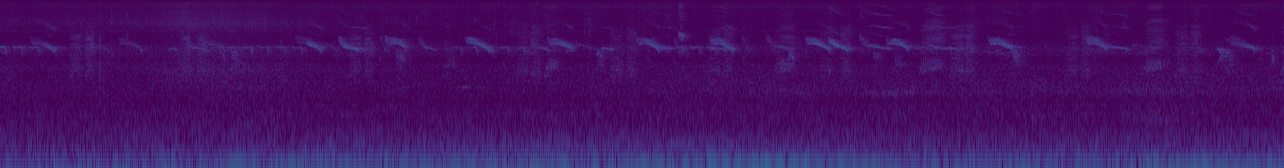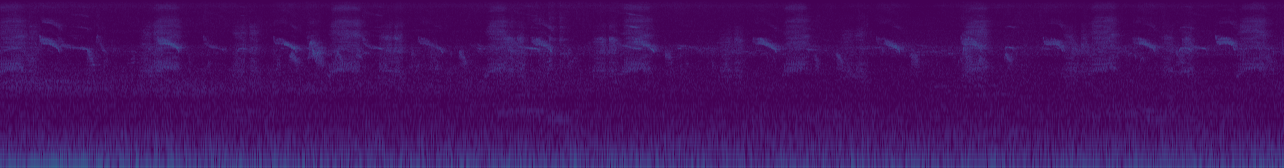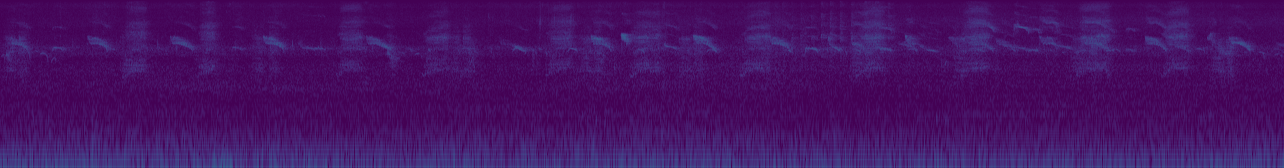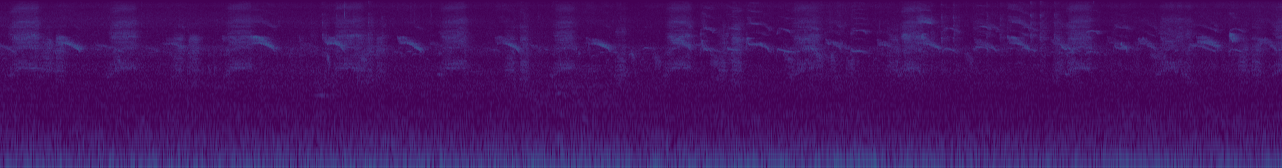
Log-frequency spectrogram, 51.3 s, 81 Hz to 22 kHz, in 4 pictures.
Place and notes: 東港金斗公廟, Jhuangwei Township - In front of the temple
In front of the temple, Traffic Sound, Birdsong sound, Small village
Sony PCM D50+ Soundman OKM II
